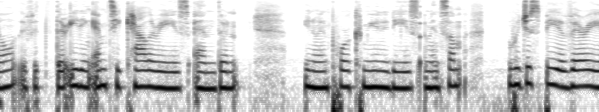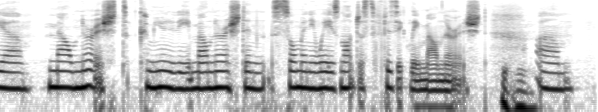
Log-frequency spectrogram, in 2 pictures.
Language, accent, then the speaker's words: English; Canada; and I'm Canadian, by the way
